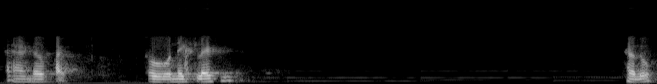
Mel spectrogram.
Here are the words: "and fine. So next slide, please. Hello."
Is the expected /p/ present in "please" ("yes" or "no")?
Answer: no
